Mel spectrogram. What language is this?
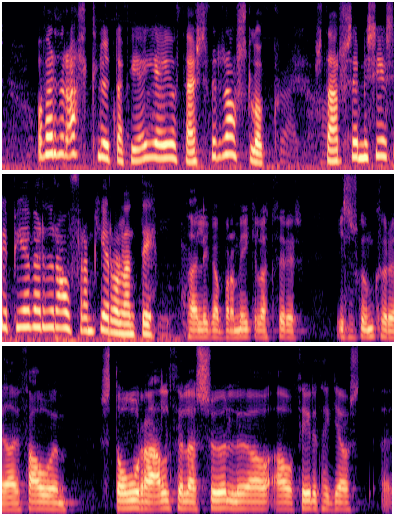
Icelandic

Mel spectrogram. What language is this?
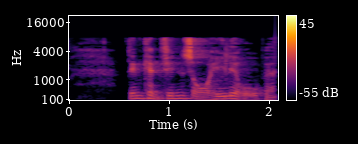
Danish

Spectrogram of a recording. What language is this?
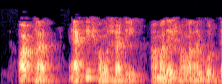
Bangla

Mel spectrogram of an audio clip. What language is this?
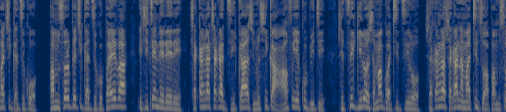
Shona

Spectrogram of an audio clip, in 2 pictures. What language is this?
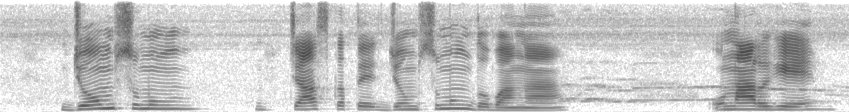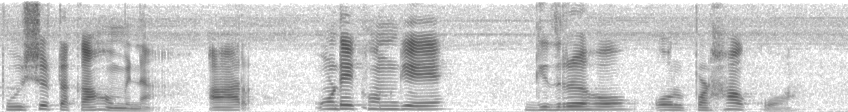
Santali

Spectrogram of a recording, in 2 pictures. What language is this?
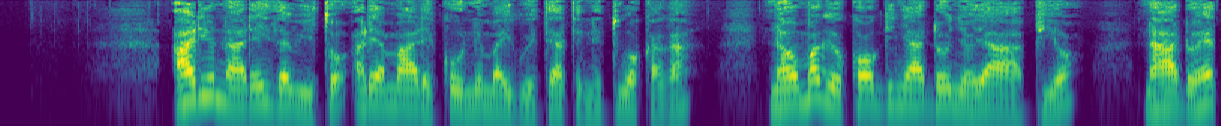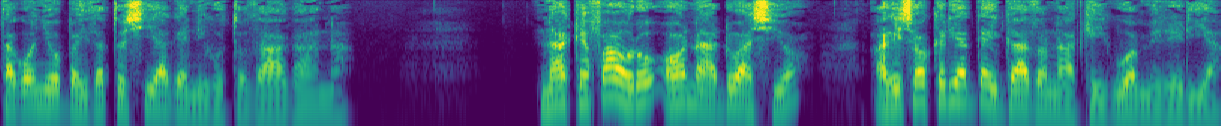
Kikuyu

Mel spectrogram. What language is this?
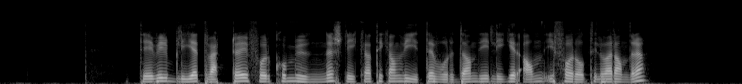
Norwegian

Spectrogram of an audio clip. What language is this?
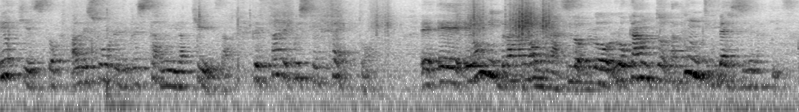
Italian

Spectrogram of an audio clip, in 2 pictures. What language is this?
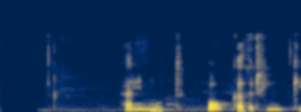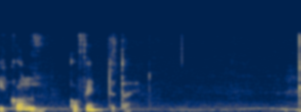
Icelandic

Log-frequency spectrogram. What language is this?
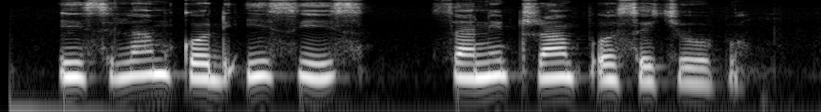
Luo (Kenya and Tanzania)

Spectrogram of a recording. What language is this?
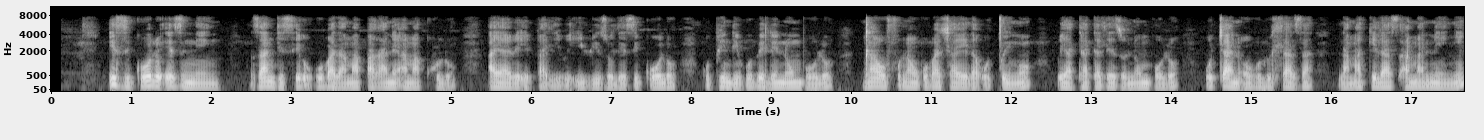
North Ndebele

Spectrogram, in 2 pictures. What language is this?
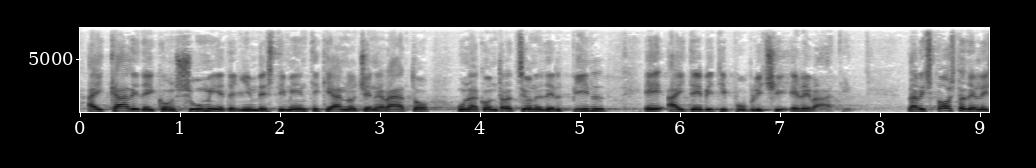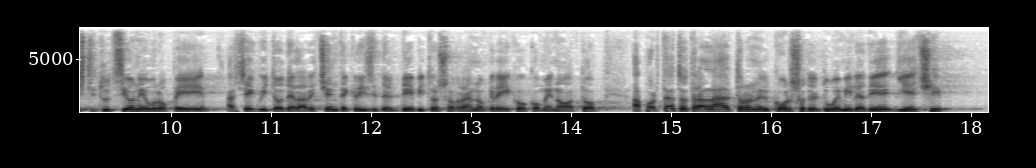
Italian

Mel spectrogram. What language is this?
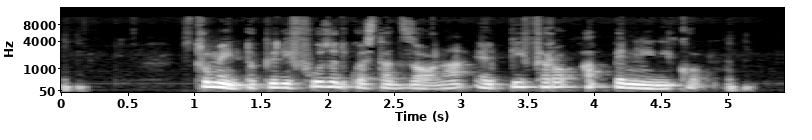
Italian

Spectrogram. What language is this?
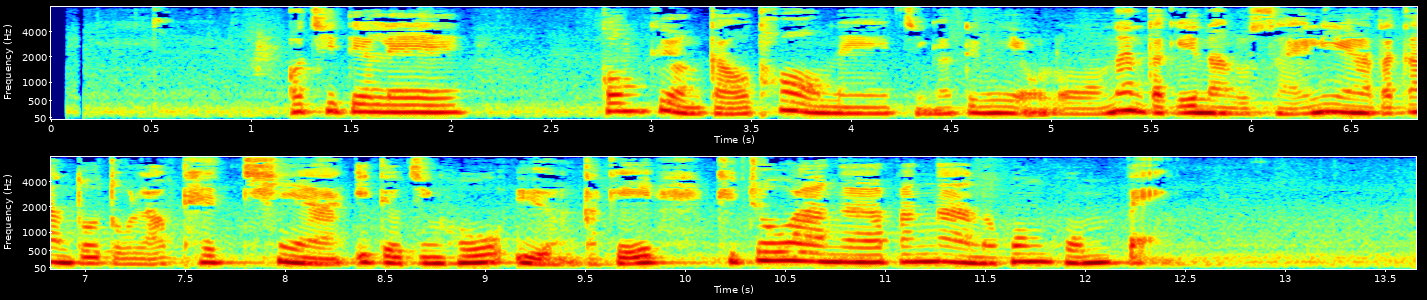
Pu-Xian Chinese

